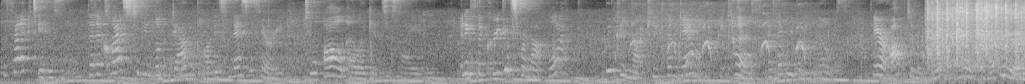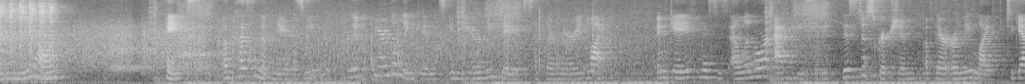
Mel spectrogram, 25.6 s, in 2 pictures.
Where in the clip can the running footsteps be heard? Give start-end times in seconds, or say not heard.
not heard.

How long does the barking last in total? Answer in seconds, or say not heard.
4 s.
